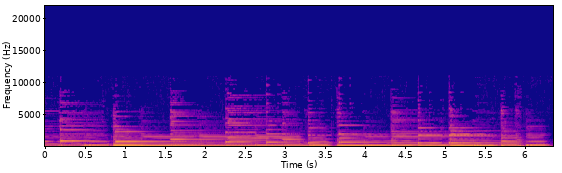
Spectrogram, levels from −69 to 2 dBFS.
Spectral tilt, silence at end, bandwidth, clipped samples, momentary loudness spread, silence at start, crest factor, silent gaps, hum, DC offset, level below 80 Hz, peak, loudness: -6.5 dB/octave; 0 s; 11 kHz; under 0.1%; 6 LU; 0 s; 16 dB; none; none; under 0.1%; -50 dBFS; -6 dBFS; -22 LUFS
